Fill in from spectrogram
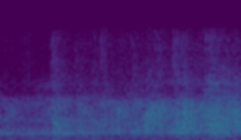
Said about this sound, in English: Yeah, I know you're clapping right now. It's nice to clap when you've secured your location.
